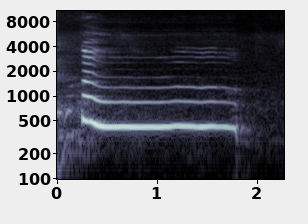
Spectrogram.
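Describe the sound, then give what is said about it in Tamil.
A person imitates the howl of dogs and jackals at about four in the morning with a single long, steady wail held for about a second and a half before it breaks off abruptly. No other sounds accompany it. “ஒரு நாலு மணி காலையில் இருக்கும்போது நாய் நரி என்ன செய்ய ஆரம்பிச்சிருச்சு மெல்ல”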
